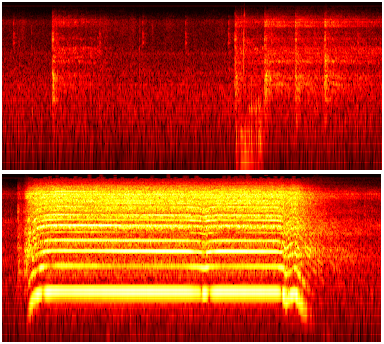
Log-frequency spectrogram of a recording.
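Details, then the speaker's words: Hovercraft fan motor burnt out by too much voltage, reused on an electric-fan car; hesitant clicks, then a shrill whine spins up, wavers unsteadily and winds down: burnt-out motor running rough, needs replacing. "So, it's clearly not happy. This one, uh, when I do get it going, it sounds absolutely awful. I think that's going to go. Basically, they're burnt out, so they need to be replaced."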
